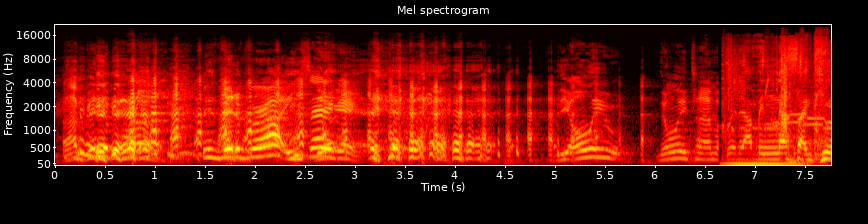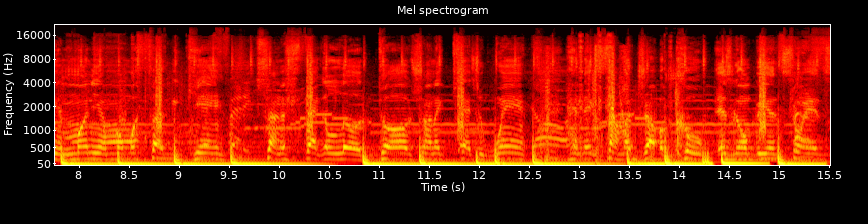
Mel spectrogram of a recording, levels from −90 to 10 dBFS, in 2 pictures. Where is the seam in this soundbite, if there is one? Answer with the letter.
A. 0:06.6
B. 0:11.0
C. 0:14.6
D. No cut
A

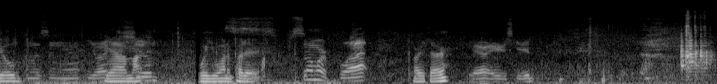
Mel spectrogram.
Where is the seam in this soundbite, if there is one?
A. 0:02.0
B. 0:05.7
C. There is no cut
A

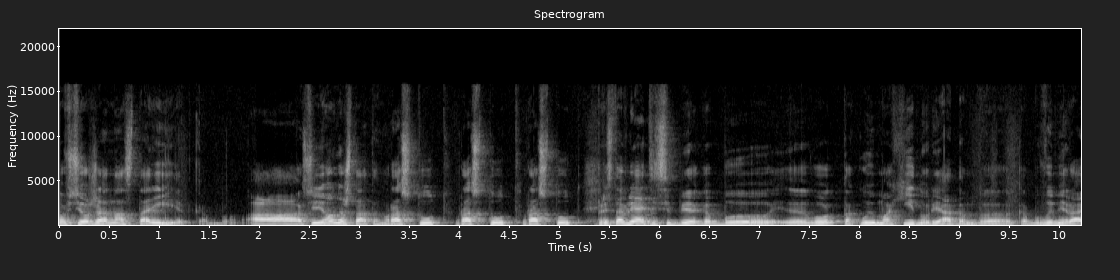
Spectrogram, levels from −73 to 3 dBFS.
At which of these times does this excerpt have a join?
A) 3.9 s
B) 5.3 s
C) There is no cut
B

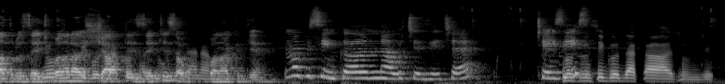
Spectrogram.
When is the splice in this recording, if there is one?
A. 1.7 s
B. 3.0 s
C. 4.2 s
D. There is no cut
D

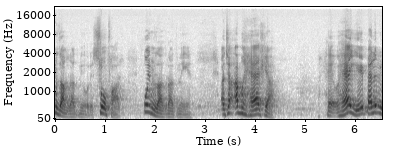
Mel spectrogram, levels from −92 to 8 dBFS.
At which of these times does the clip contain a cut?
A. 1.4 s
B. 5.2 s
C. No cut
C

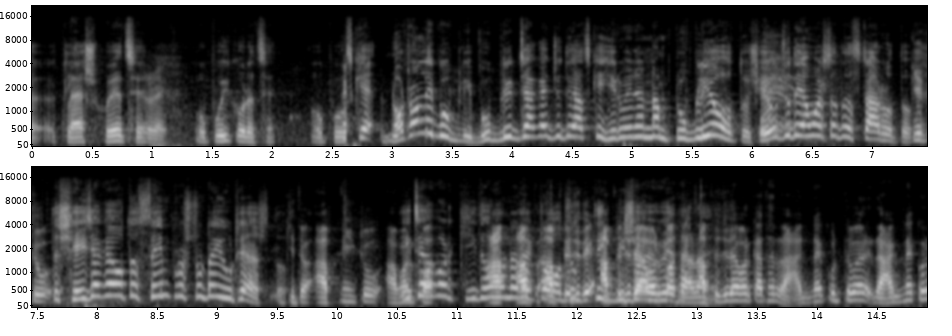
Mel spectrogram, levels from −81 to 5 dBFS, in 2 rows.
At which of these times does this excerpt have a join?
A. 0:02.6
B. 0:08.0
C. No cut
A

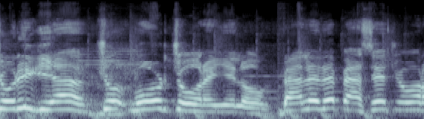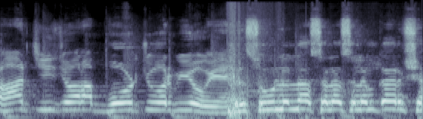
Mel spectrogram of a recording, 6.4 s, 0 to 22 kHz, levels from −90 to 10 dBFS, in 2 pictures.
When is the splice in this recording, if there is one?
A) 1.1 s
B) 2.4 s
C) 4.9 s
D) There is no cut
C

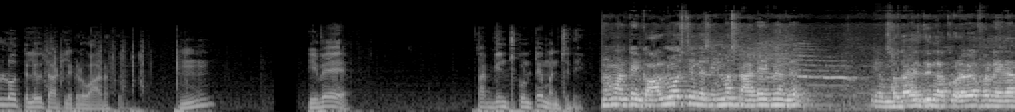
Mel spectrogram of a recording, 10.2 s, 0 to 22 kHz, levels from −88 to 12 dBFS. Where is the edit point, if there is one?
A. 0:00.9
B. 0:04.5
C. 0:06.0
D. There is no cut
C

